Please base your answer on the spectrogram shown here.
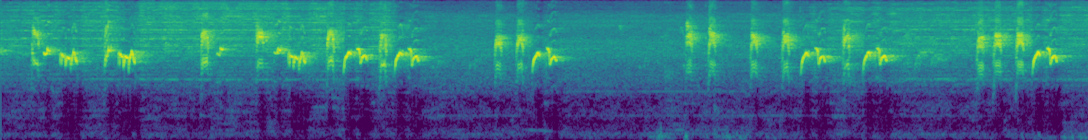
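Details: Sooty-headed bulbul lure recording used to draw in wild birds: bright chirping phrases of short rising-falling notes, in quick bursts of four to eight with brief pauses, over a faint low hum.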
